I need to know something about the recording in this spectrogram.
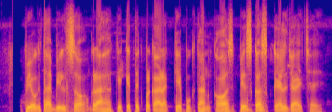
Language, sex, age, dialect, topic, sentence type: Maithili, male, 18-24, Southern/Standard, banking, question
